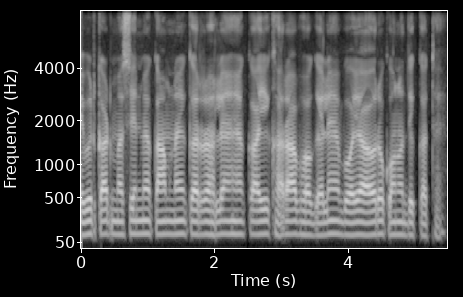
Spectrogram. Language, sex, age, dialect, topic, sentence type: Magahi, male, 25-30, Southern, banking, question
